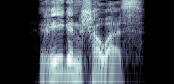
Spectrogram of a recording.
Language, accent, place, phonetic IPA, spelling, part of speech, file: German, Germany, Berlin, [ˈʁeːɡn̩ˌʃaʊ̯ɐs], Regenschauers, noun, De-Regenschauers.ogg
- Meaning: genitive singular of Regenschauer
